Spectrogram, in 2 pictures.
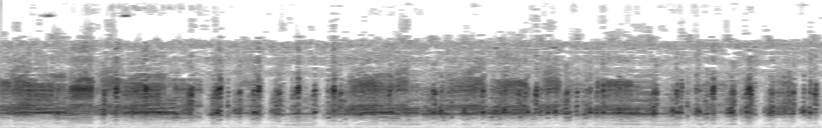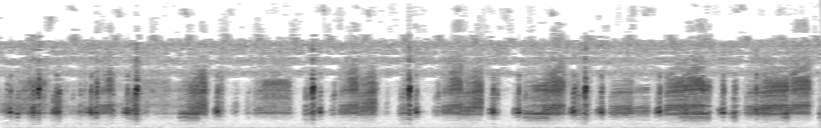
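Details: Gentle chorus of frogs by the waterside, rapid rattling croaks pouring out almost continuously, then breaking into fast separate pulses several per second toward the end.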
